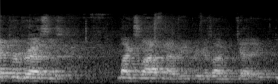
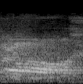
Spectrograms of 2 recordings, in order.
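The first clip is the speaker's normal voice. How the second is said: ordinary talk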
